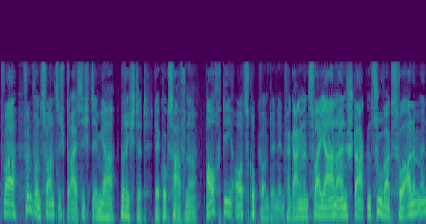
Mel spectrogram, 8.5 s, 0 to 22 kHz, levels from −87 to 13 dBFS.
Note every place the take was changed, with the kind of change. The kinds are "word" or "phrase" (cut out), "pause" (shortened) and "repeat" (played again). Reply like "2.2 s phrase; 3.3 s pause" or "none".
1.3 s word; 1.8 s word; 2.4 s pause; 4.0 s pause; 5.1 s word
